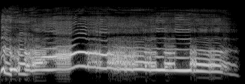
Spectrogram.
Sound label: Falling; paladins; Flak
